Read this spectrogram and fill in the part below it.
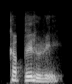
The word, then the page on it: capillary: Indian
